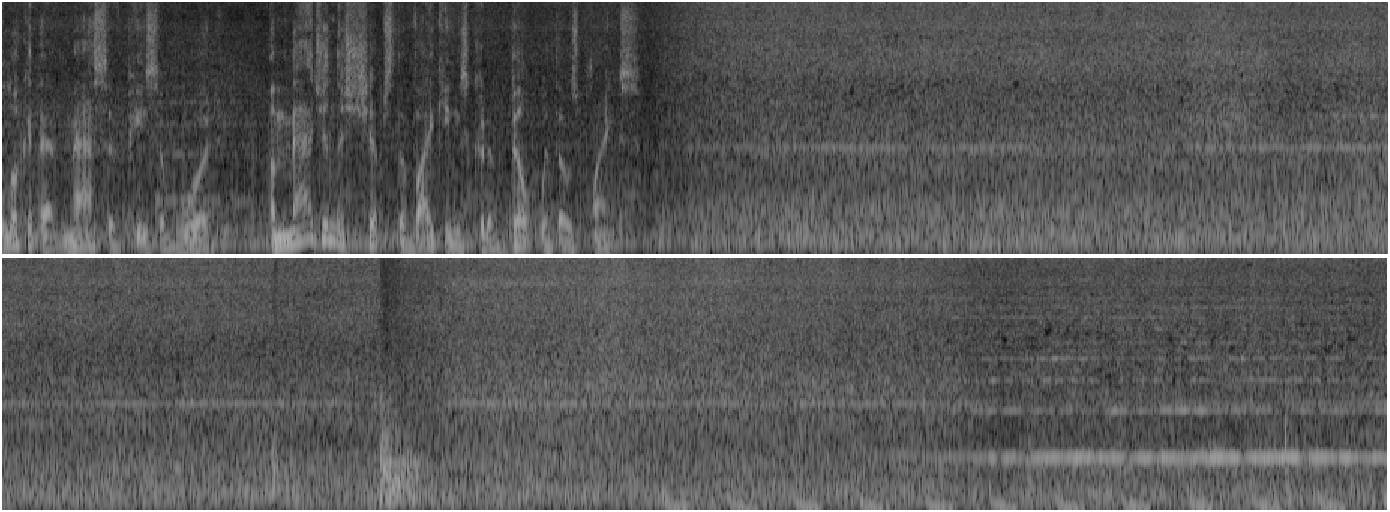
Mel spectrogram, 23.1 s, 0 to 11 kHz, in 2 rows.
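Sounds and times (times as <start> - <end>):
sawmill machinery running: 0.0 - 23.0
thin high whine: 0.0 - 23.0
machinery knock: 14.7 - 15.3.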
